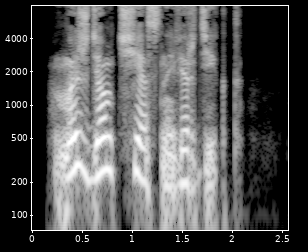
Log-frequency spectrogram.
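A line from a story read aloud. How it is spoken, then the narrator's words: Warning father. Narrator (Russian): предупредил отец Алисы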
